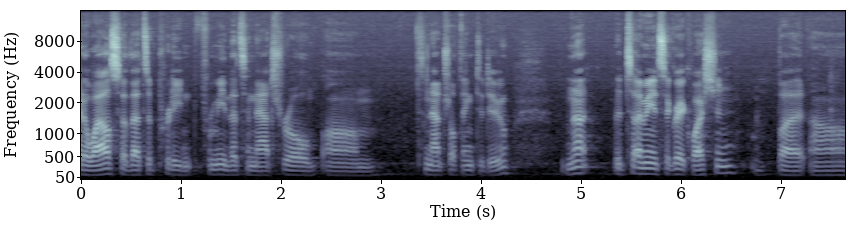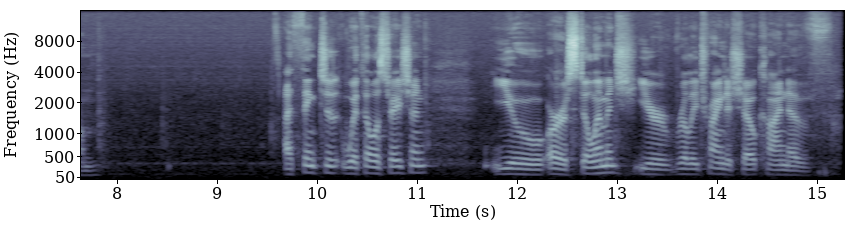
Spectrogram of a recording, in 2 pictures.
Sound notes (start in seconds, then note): none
